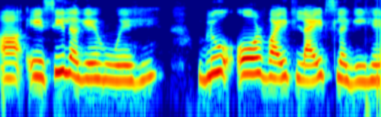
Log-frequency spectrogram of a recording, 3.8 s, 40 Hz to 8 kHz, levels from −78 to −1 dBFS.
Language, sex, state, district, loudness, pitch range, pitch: Hindi, female, Bihar, Darbhanga, -15 LUFS, 220-280 Hz, 245 Hz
